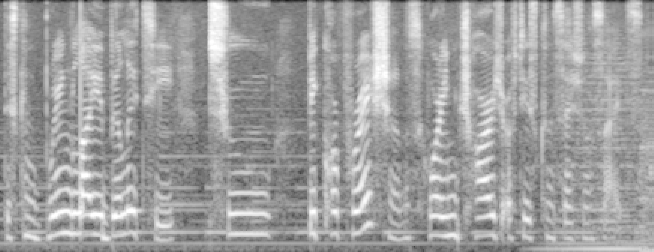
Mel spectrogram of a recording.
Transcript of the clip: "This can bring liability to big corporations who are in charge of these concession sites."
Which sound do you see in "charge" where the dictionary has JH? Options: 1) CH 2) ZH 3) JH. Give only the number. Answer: 3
